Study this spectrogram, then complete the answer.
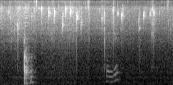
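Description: Steady crackling sizzle of garlic and ginger frying in hot oil, with a brief clatter of a utensil stirring in the pan.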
